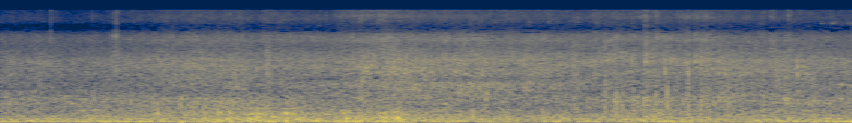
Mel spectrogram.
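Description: Steady rain on a wet street with cars driving through the water, their tyres hissing, and wind rumbling on the microphone.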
